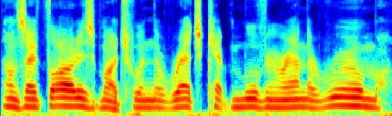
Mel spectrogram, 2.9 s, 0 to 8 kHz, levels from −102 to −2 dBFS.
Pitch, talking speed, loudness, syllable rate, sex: 155 Hz, 265 wpm, -16 LUFS, 5.2 syllables/s, male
